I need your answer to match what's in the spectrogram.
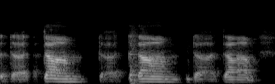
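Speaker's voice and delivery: slow da DUM beat, stress on dum. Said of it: "unstress, and then stress".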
